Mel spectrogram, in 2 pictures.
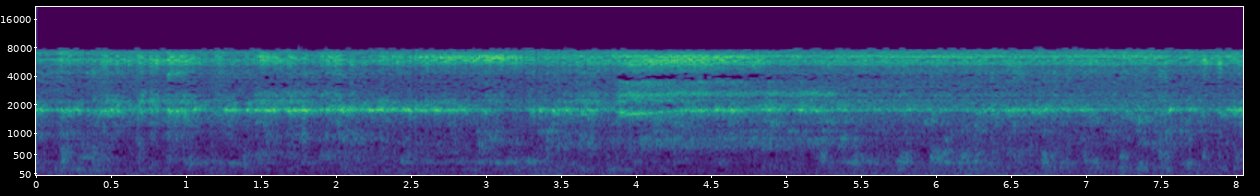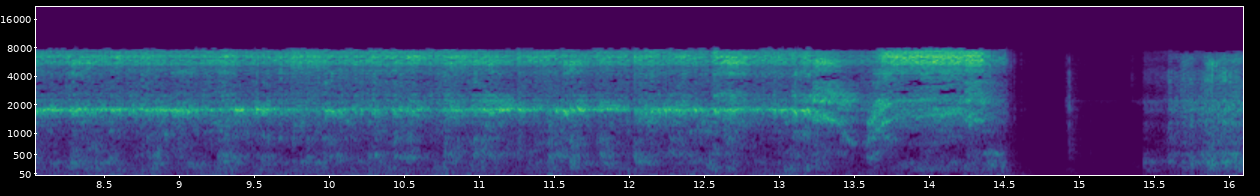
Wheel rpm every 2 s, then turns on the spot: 230, 230, 230, 230, 230, 230, 160, 50.
14-16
